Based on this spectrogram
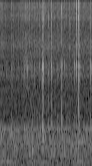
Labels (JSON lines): {"label": "anthrophony, boat engine", "recorder": "HydroMoth"}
